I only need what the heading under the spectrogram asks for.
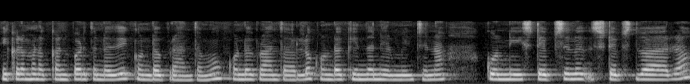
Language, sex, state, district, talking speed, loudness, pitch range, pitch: Telugu, female, Andhra Pradesh, Anantapur, 140 wpm, -16 LUFS, 220-240 Hz, 230 Hz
